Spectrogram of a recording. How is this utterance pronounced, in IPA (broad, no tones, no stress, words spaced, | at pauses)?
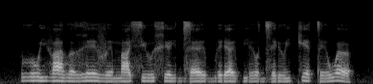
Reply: ðujβaðə ɣevema sʲuxʲœj d͡zɛɪ̯ bɪɾʲaɪ̯pjɪʊ̯d͡zɪ ɾʲujkʲɛ tɪwœ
